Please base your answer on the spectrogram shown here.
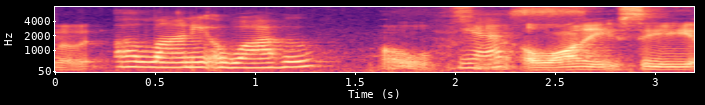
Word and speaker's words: Aulani: Aulani, Oahu.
